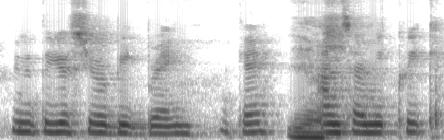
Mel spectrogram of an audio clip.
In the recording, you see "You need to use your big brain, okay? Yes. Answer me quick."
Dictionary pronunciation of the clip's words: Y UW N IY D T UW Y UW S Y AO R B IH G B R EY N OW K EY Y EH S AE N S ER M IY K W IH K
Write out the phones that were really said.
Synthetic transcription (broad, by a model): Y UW N IY D T UW Y UW S Y AO R B IH G B R EY N OW K EY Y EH AE N S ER M IY K W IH K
